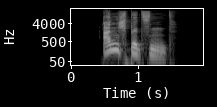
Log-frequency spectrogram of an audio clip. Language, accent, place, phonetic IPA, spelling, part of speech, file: German, Germany, Berlin, [ˈanˌʃpɪt͡sn̩t], anspitzend, verb, De-anspitzend.ogg
- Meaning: present participle of anspitzen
